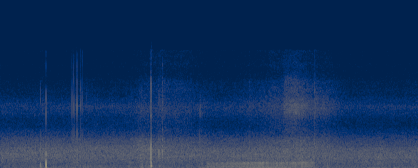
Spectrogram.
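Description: Kittens scuffle and paw at each other on soft bedding.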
